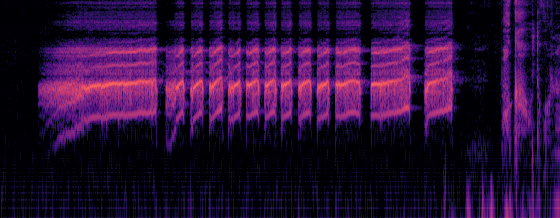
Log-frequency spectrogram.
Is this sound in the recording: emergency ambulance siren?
no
